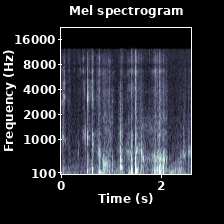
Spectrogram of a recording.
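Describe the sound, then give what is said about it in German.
A biscuit is bitten and broken, giving a few crisp, crunchy snaps and crumbly cracks at uneven intervals, faint and with no talk. “So, das war Keksbruchschall.”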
